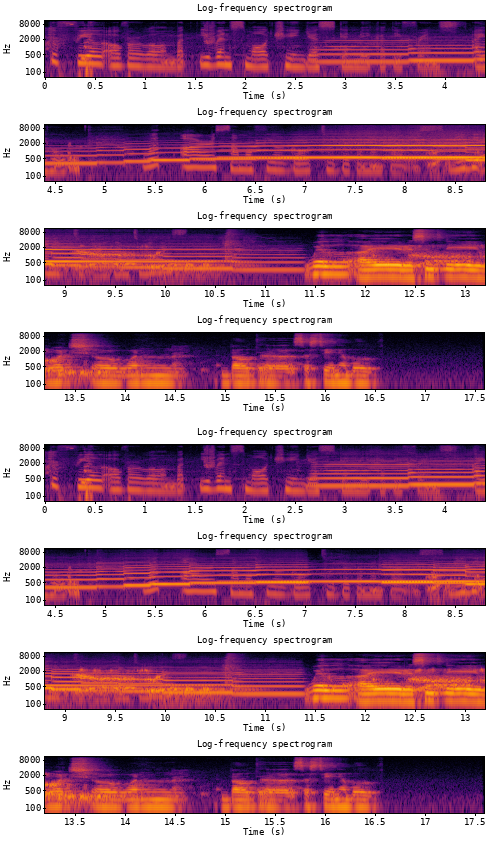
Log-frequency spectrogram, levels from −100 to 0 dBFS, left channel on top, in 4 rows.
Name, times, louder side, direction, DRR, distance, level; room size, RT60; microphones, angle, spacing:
voice 1, 0.0-8.2 8.4-10.1, left 2 dB, 20° left, 2.6 m, -42 dB
Wind instrument woodwind instrument, 2.6-7.1 7.8-11.4, right 6 dB, 90° right, 0.8 m, -31 dB
Wind instrument woodwind instrument 2, 6.1-10.8, left 8 dB, 85° left, 0.5 m, -26 dB
sound 1, 8.2-11.0 11.6-14.3, right 6 dB, 60° right, 0.5 m, -33 dB
voice 2, 11.4-14.6 15.0-16.6, right 1 dB, 5° right, 0.7 m, -26 dB
head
